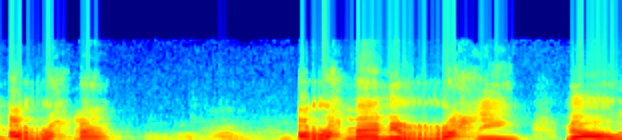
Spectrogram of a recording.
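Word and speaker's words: الرحمن: As opposed to those people who improperly pronounce the raw. And they push it too close and the tongue touches the teeth. Ar-Rahman. No, we don't say that. We say Ar-Rahman.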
